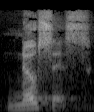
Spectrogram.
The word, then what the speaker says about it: gnosis: It's gnosis, gnosis. The G is silent, though. You can say it if you want, though. Gnosis.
